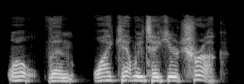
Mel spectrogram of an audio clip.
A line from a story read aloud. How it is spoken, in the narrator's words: He groaned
